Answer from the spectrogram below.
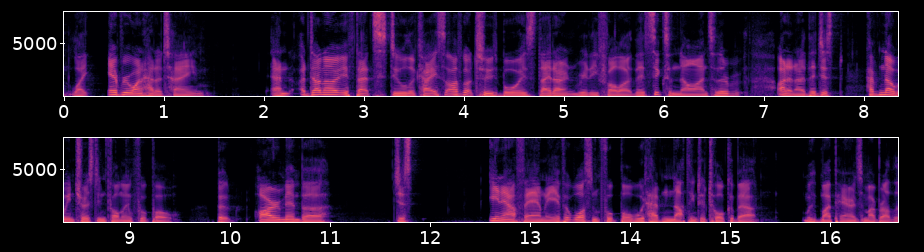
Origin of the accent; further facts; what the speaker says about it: Burnie, Tasmania, Australia; ended up coaching my hometown team, the Burnie Dockers.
